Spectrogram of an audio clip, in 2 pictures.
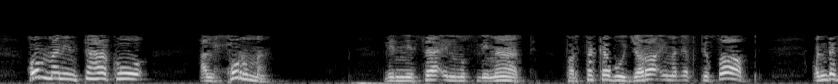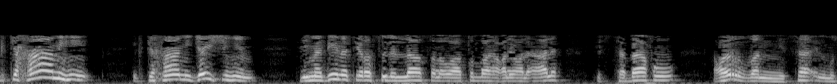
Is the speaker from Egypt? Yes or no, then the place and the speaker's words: no; Yemen; مثلا عندنا في اليمن بيوتات معروفة في اليمن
